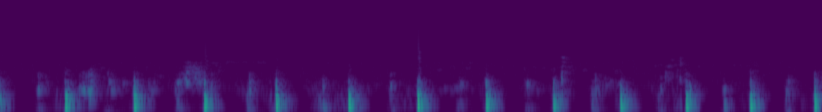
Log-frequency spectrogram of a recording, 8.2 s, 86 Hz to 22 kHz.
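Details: Strong, fairly fast low thumps at about 87 a minute, somewhat uneven in spacing, settling during recovery; normal heartbeat after exercise.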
